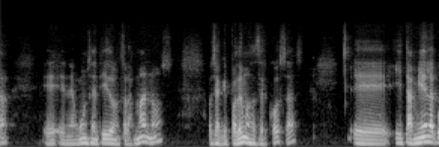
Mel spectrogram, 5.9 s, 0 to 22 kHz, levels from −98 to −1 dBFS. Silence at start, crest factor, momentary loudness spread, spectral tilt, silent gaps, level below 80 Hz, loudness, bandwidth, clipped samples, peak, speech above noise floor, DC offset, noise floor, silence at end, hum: 0 s; 20 dB; 12 LU; -8 dB/octave; none; -60 dBFS; -30 LUFS; 9.4 kHz; under 0.1%; -8 dBFS; 29 dB; under 0.1%; -57 dBFS; 0 s; none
